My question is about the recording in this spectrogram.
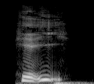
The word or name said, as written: heri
